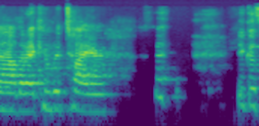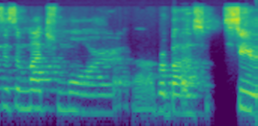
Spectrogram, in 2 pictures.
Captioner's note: chuckles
